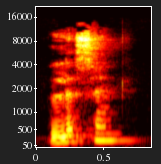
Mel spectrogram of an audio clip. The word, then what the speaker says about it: listen: listen to stories حرف T في listen silent لا ينطق.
